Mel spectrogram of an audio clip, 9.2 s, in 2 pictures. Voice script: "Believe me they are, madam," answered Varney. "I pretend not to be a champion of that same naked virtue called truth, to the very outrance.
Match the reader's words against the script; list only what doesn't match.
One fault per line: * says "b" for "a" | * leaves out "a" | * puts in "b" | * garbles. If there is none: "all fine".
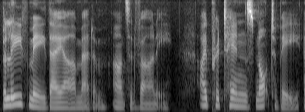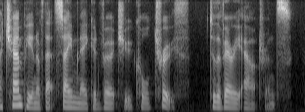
* says "pretends" for "pretend"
